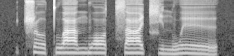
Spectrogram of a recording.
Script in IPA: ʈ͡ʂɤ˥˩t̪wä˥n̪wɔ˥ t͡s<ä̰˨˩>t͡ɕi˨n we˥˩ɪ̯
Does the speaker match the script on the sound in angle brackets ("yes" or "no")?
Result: no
